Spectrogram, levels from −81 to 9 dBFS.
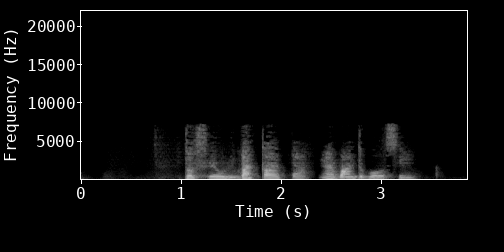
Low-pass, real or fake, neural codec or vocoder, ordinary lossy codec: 7.2 kHz; fake; codec, 44.1 kHz, 0.9 kbps, DAC; MP3, 32 kbps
